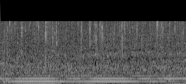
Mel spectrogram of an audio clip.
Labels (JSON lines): {"label": "biophony, midshipman", "recorder": "SoundTrap 500"}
